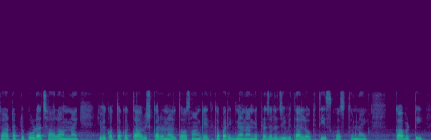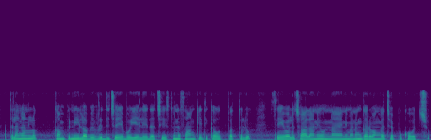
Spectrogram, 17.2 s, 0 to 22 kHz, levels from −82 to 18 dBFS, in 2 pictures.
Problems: low volume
